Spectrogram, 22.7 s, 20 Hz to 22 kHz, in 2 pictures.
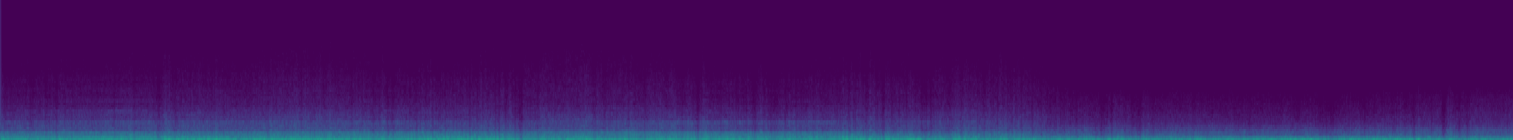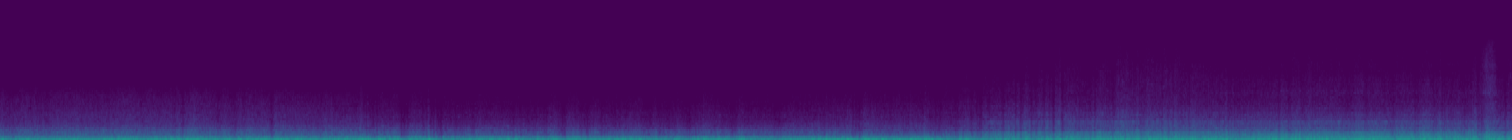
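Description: Yamaha R6 sport bike's inline-four engine running at a steady cruise. About eight seconds in the sound dulls and its upper tones fall away for roughly ten seconds, then the brighter note comes back near the end.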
